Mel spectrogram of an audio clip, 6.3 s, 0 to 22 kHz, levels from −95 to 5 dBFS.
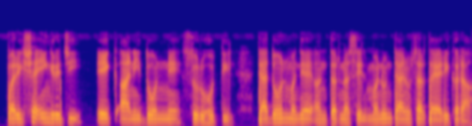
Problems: none marked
